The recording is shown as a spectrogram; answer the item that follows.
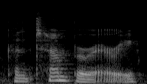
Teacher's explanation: Then with contemporary, we have 2 R sounds and a similar rhythm, slightly different, where we have rather than stressing on the first syllable like sanctuary, we have stress on the second syllable. So we have short and then long, contemporary.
